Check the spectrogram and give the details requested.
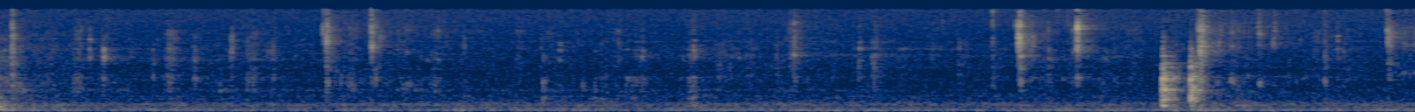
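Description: Faint close-up chewing of a hard-shell taco, with scattered soft mouth clicks and smacks. A short, louder mouth sound comes near the end.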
